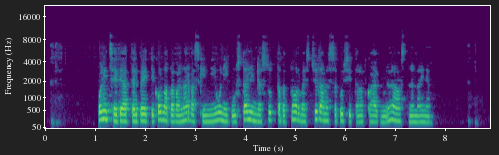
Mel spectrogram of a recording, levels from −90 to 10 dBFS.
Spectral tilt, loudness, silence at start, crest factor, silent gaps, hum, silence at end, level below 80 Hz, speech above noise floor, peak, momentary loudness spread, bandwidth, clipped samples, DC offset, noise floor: -8 dB/octave; -17 LUFS; 1.05 s; 16 dB; none; none; 1.2 s; -68 dBFS; 65 dB; -2 dBFS; 8 LU; 7.6 kHz; under 0.1%; under 0.1%; -81 dBFS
